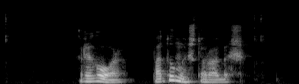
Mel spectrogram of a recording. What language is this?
Belarusian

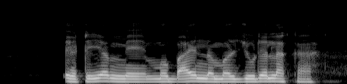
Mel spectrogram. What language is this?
Bhojpuri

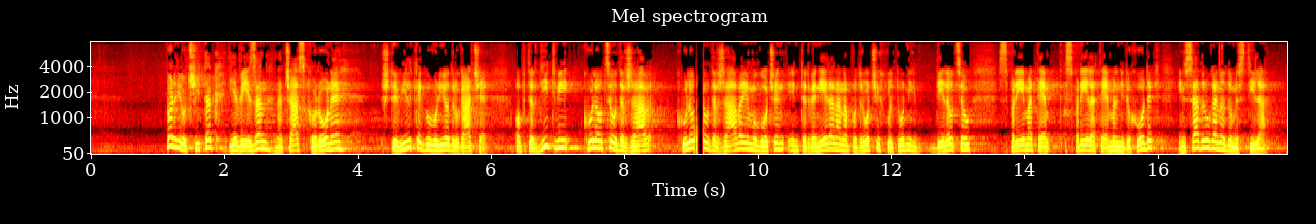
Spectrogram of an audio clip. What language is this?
Slovenian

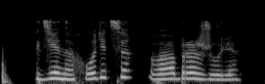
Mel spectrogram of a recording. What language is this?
Russian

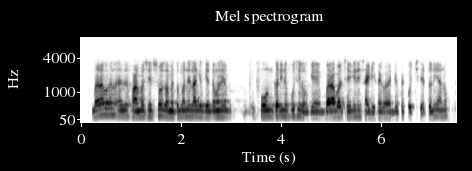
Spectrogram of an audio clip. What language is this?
Gujarati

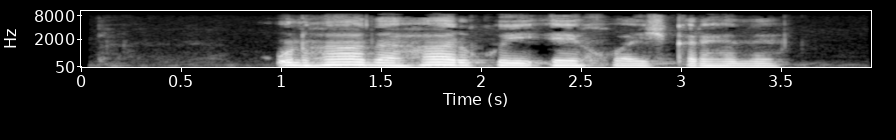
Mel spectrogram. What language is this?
Saraiki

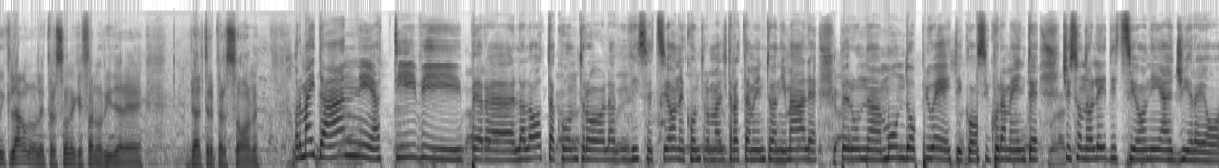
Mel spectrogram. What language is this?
Italian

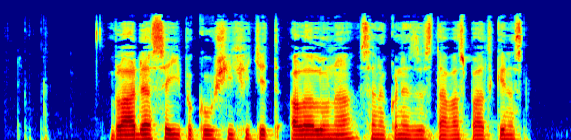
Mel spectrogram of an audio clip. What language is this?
Czech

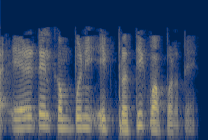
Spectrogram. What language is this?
Marathi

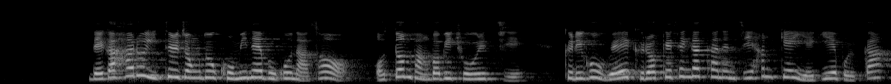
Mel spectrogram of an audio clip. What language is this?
Korean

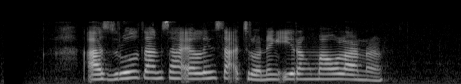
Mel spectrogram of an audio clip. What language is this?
Javanese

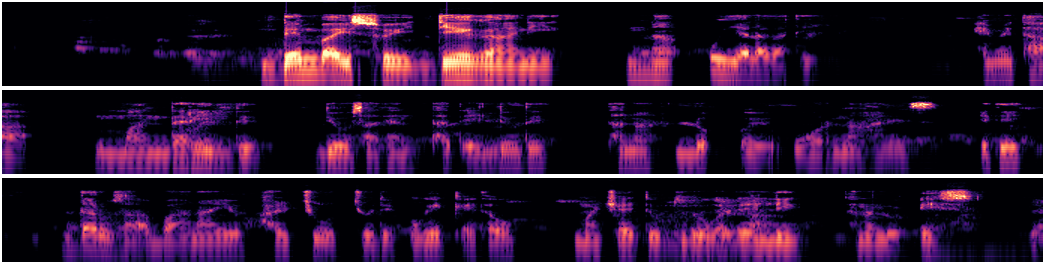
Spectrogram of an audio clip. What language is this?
Wolaytta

